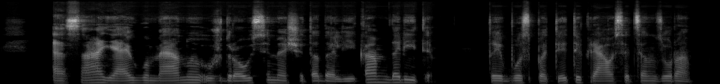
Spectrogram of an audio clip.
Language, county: Lithuanian, Klaipėda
